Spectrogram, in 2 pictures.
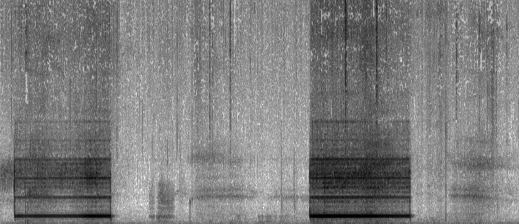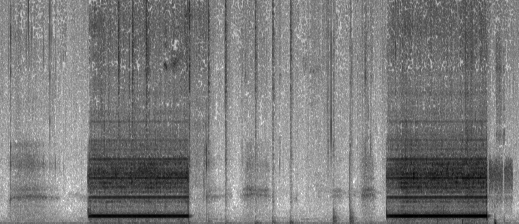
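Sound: telephone line tones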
